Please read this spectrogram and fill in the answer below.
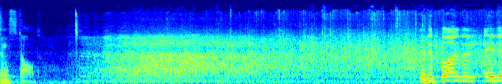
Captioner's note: laugh; applause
